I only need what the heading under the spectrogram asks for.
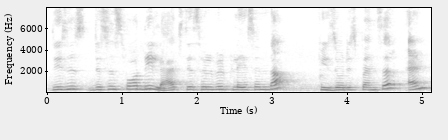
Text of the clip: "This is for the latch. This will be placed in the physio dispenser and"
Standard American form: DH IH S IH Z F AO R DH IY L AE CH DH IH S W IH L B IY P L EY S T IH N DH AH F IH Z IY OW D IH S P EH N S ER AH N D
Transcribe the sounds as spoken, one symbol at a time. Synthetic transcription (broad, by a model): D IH S IH Z F AO R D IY L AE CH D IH S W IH L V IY P L EY S IH N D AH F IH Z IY OW D IH S P EH N S ER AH N D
